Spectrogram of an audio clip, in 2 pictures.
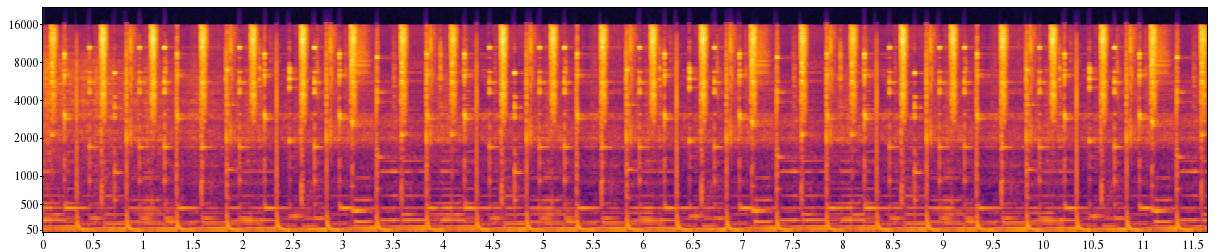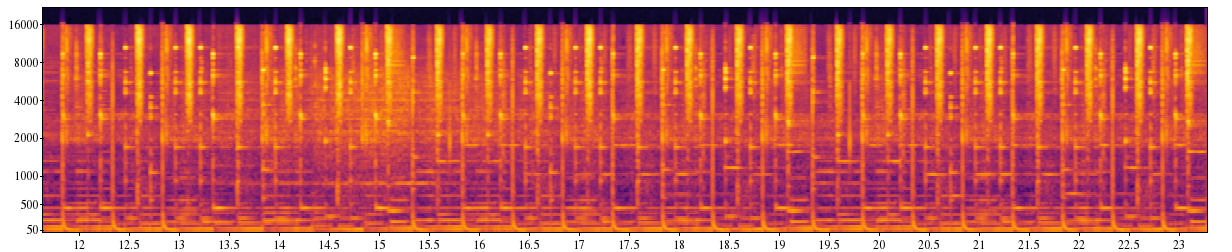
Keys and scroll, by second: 0.5 super+z, 0.7-1.5 typing, 3.4-4.2 typing, 6.1 super+Up, 6.7 Up, 7.2 Down, 7.4 super+Up, 8.2 super+Down, 8.6 Up, 8.9 Down, 10.0 Up, 10.1 Left, 10.3 Right, 10.5 Up, 10.7 Down, 10.8 Up, 10.9 Down, 11.4 Up, 11.6 Down, 13.9 super+s, 19.6 super+c, 20.6 super+v, 22.0 BackSpace.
